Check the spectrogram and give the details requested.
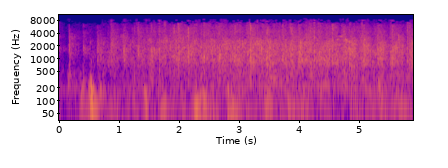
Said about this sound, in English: Those applause are so well-deserved.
